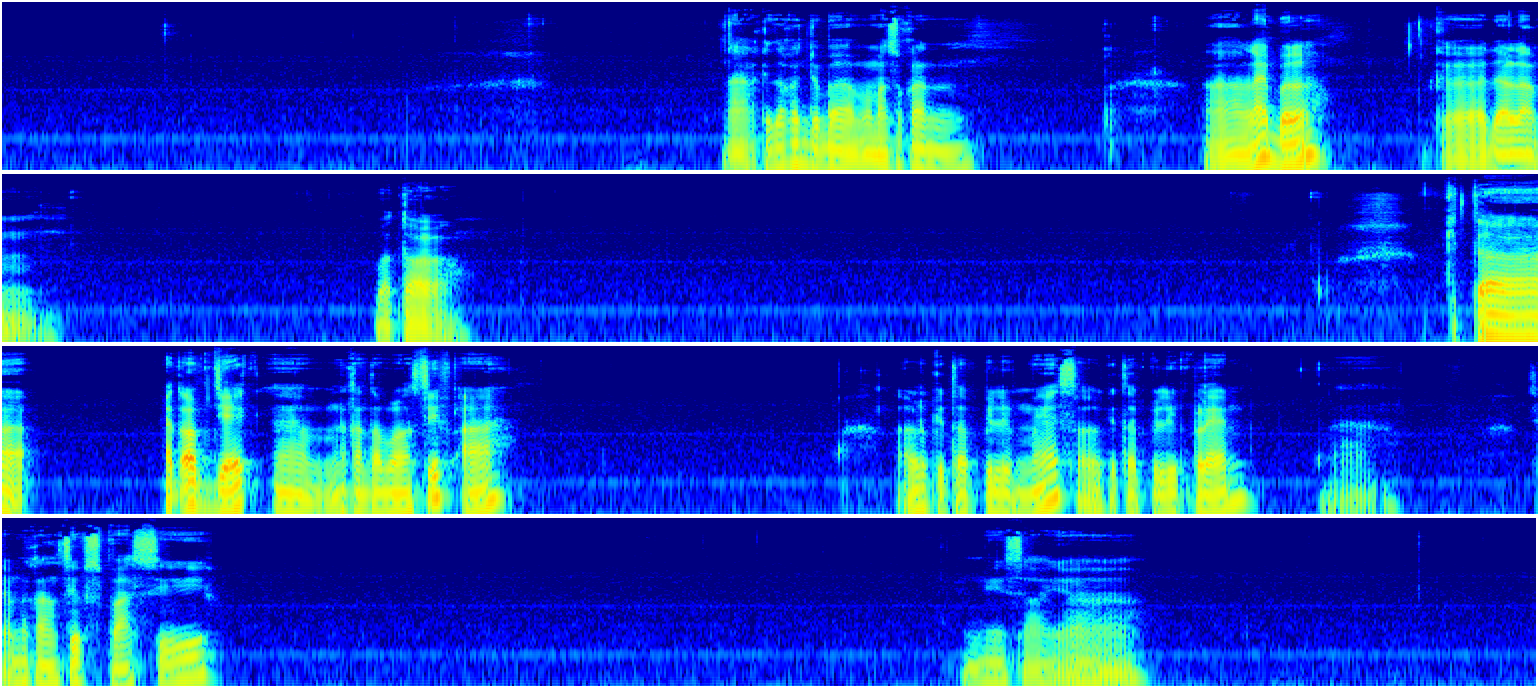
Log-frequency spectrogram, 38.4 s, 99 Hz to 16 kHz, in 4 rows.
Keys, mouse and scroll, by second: 0.1-10.0 ctrl+middle drag, 10.0 alt+a, 11.0 click, 14.0 click, 17.8 alt+a, 31.1 shift+space, 32.1 click, 36.2-38.3 middle drag.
